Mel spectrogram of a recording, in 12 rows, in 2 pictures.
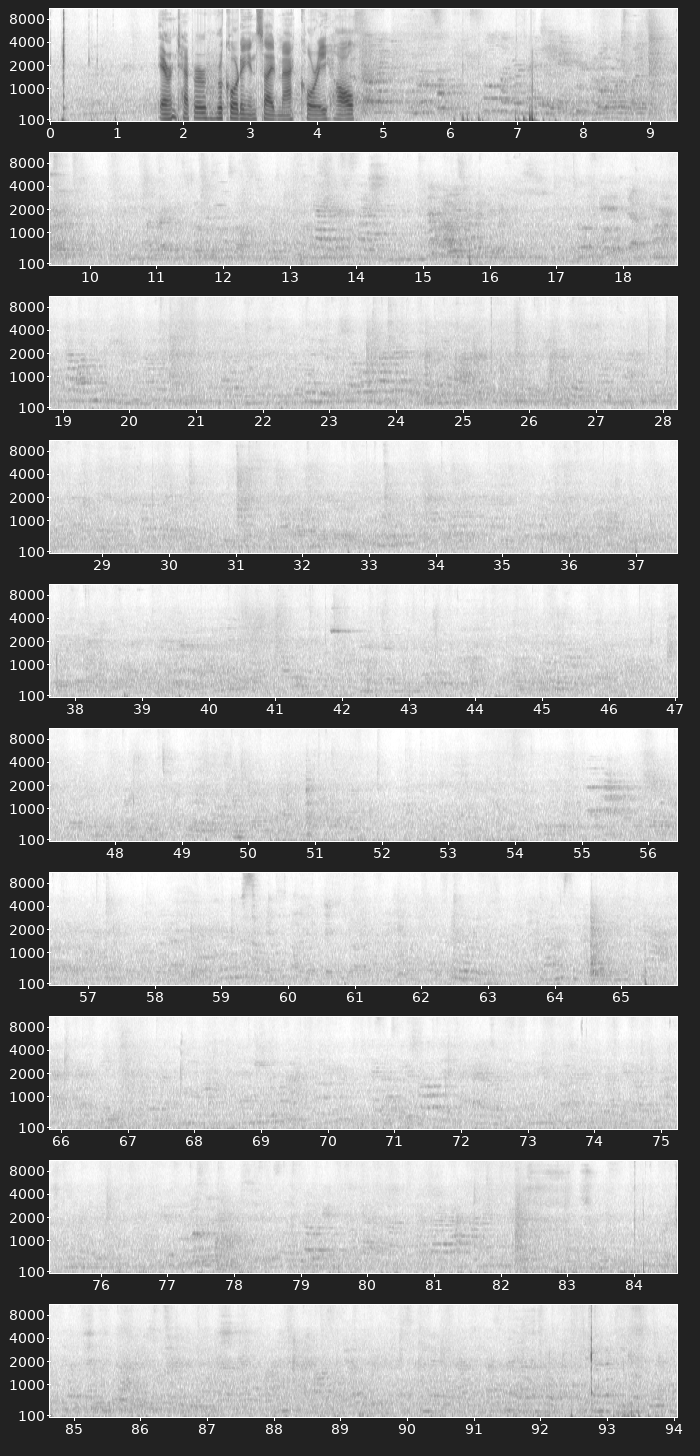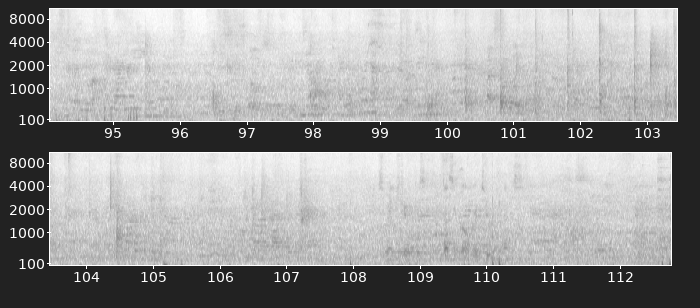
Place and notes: Mackintosh-Corry Hall, Kingston, ON, Canada - Mac-Corry Hall, Student Street
Please refer to the audio file for names of the location and the recordist. This soundscape recording is part of a project by members of Geography 101 at Queen’s University.
20 March 2018, 09:44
